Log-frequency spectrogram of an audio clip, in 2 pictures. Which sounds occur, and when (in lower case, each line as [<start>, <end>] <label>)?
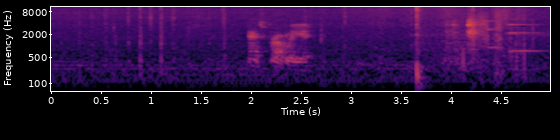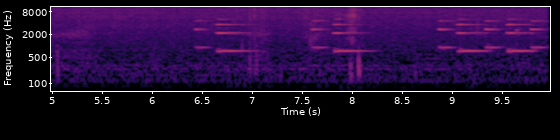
[0.00, 9.95] mechanisms
[0.00, 9.95] television
[0.24, 1.78] computer keyboard
[1.96, 2.65] man speaking
[2.66, 2.76] walk
[2.90, 3.01] walk
[3.58, 3.76] generic impact sounds
[3.99, 4.48] surface contact
[4.35, 5.06] doorbell
[4.48, 4.87] walk
[5.01, 5.13] walk
[6.38, 7.19] doorbell
[6.92, 7.17] walk
[7.59, 8.33] doorbell
[7.95, 8.15] walk
[8.85, 9.95] doorbell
